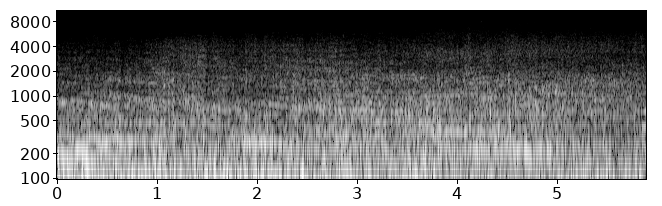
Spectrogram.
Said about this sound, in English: chopper above here.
